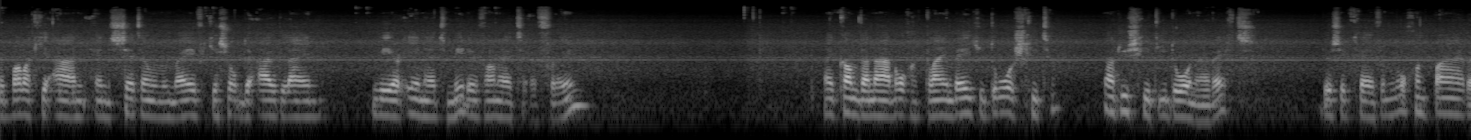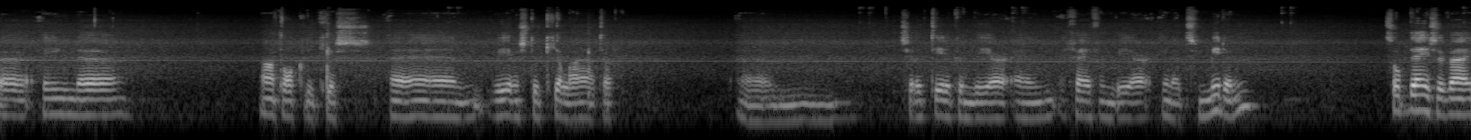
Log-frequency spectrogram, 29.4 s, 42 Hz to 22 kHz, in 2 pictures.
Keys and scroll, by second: 14.6 Right, 16.0 Right, 16.4 Right.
